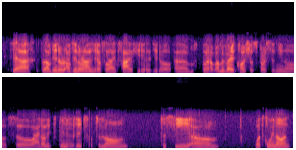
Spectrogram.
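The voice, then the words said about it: Nigerian accent. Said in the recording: “you can get from my accent that, you know, I'm actually Nigerian”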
